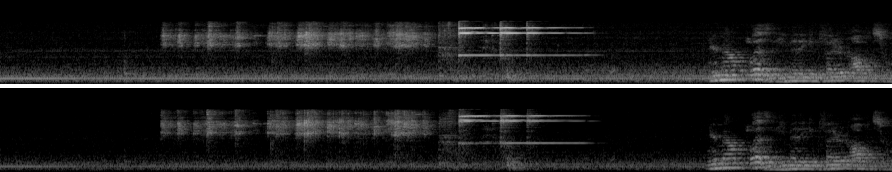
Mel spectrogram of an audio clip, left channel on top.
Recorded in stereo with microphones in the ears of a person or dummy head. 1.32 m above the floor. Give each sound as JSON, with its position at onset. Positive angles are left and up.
{"t": 1.6, "sound": "keys jangling", "side_deg": -55, "distance_m": 4.0}
{"t": 4.4, "sound": "a doorbell", "side_deg": 80, "distance_m": 2.5}
{"t": 7.0, "sound": "a man speaking", "side_deg": 0, "distance_m": 2.5}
